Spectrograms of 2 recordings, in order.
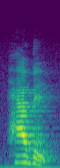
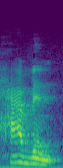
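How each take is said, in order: No difference in how they are said.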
